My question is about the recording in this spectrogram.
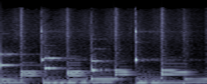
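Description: Background music with a steady beat and short, bright melodic notes over a bass line.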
